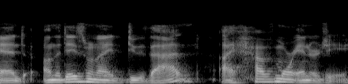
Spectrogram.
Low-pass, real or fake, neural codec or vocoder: 7.2 kHz; real; none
